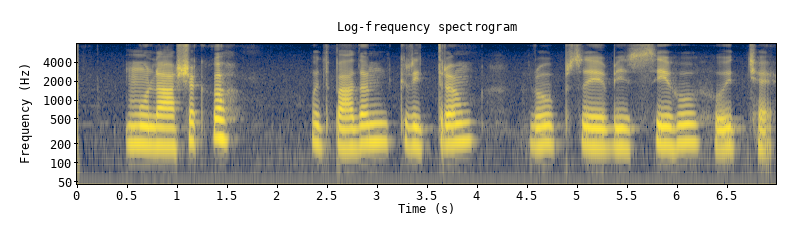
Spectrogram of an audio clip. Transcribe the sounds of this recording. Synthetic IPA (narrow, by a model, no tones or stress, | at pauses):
mulaːʃək | ʊt̪paːd̪ənkɾɪt̪ɾəm | ɾuːpsebʱiseɦohoit̪̚t͡ʃʰɛː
